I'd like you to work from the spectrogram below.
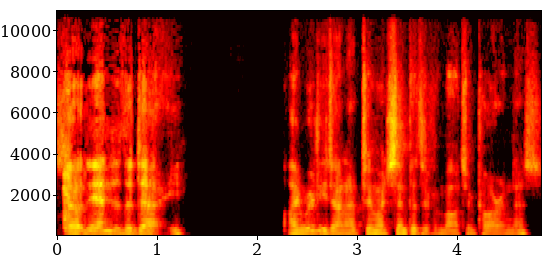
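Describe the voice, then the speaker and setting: This man talks at a fairly quick pace with vocal fry, very wide pitch swings, and big jumps in loudness. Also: medium pitch for a man. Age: 70s. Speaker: photography group presenter. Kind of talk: group discussion. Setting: video call. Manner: animated.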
